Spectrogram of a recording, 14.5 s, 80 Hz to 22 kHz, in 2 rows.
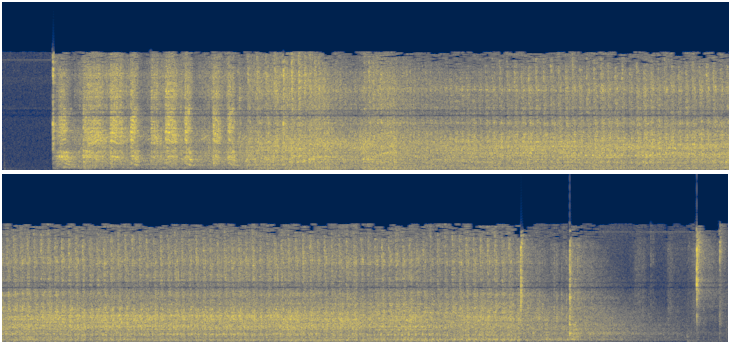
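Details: Aprilia Pegaso 650 ie single after head stock bearing work, evening at about 24–25°C, on half choke: about two seconds of cranking, then catches and holds a steady, slightly fast choke idle; normal cold start.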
